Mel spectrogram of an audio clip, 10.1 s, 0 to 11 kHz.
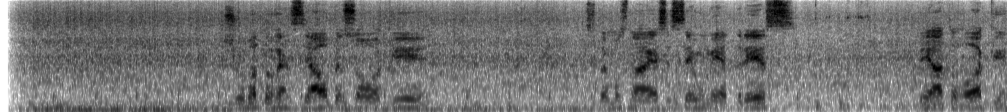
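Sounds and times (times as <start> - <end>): car low rumble: 0.1 - 10.0
torrential rain on car roof: 0.1 - 10.0.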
